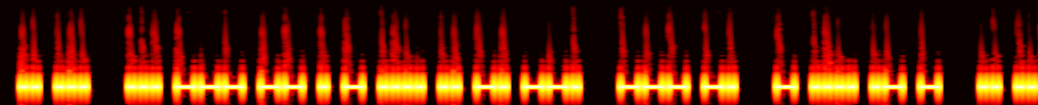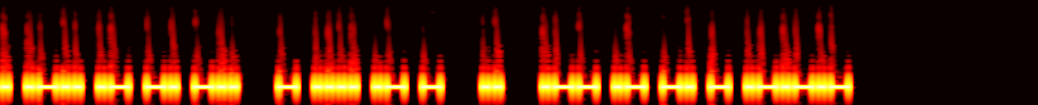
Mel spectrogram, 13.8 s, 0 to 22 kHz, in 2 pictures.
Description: Morse code, heard as a keyed tone, about 30 wpm, 700 Hz. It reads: IS SOMETHING ON THAT ISLAND THAT I WANT.
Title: Sentences from Top 1000 Words - Review Part 3 - 30wpm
